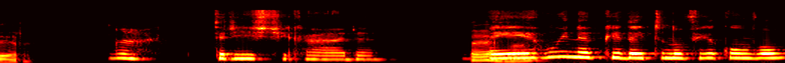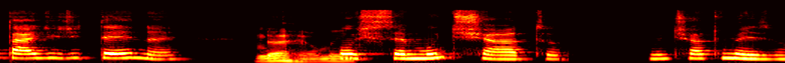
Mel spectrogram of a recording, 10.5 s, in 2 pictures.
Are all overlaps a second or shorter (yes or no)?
yes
